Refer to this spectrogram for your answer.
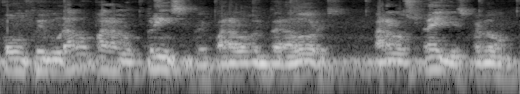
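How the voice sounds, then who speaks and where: A man's pitch swings very widely, with audible room echo and noticeable background noise surrounding his voice. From Dominican Republic. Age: young. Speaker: student. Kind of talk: casual chat.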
